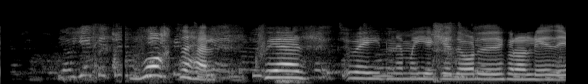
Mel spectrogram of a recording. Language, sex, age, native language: Icelandic, male, 11, Icelandic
